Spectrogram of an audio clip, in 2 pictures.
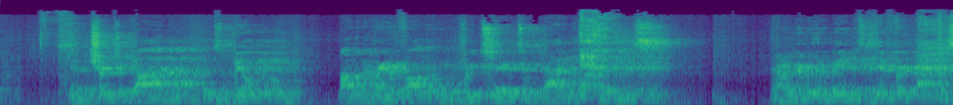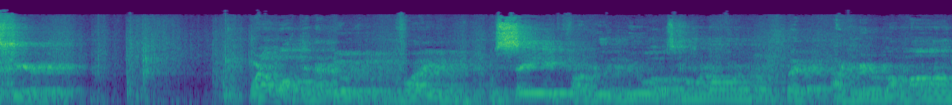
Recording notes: This episode was taken from the LIVE Wrestling For The Faith service in McDonald, TN!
